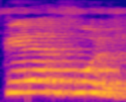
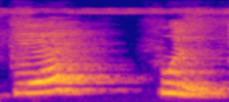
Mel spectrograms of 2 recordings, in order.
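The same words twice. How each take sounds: First: Said in the usual way. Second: careful slowly split into care and फुल; pause after care. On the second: Shown as a demonstration. Teacher shows students the syllables, careful broken after care. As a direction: say care, stop, then फुल. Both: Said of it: "care पे रुके".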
